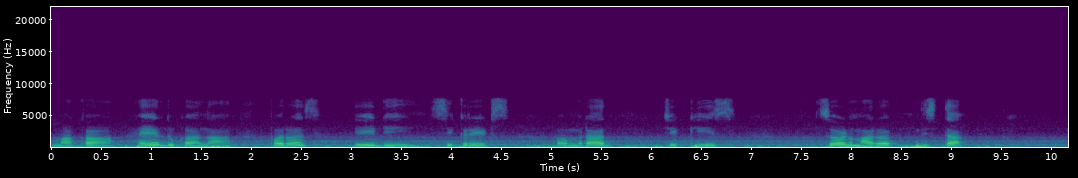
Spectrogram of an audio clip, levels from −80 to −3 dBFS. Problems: background sounds at intervals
